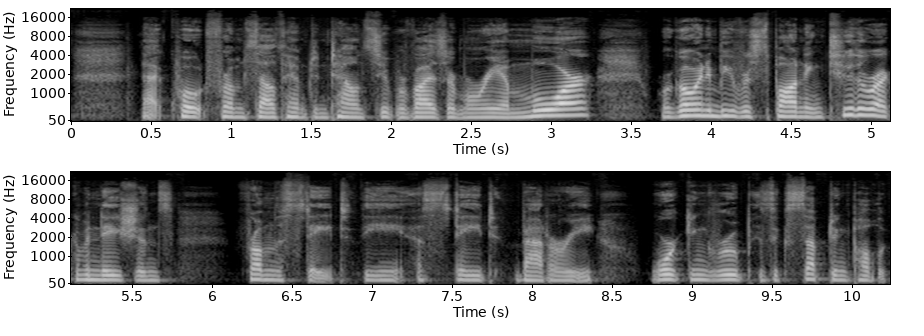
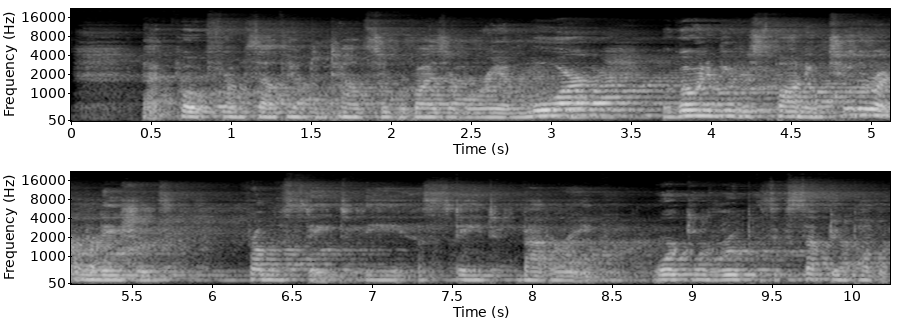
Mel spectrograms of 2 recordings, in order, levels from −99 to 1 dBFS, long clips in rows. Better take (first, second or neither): first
